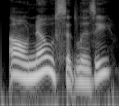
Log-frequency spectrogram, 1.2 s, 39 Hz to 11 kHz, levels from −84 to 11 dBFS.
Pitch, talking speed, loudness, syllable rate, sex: 190 Hz, 200 wpm, -16 LUFS, 5.2 syllables/s, female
